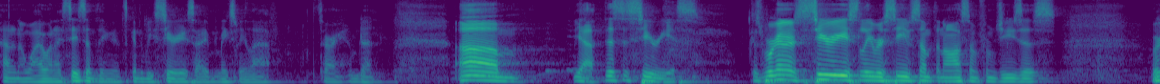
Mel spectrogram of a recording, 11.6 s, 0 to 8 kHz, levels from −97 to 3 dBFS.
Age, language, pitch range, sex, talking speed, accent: 30-49, English, 130-170 Hz, male, 190 wpm, American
